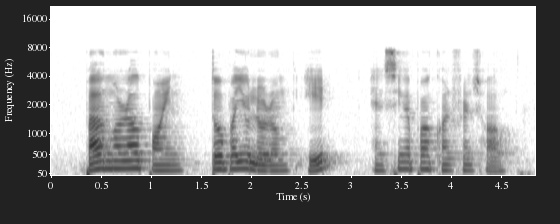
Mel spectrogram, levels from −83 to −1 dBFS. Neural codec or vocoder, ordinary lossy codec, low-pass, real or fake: none; none; none; real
